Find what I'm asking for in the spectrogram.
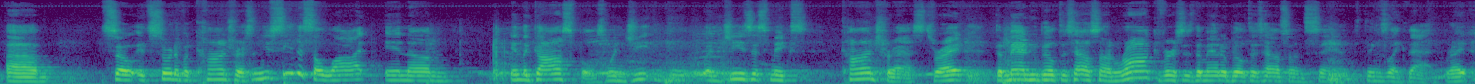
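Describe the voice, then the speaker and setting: A man's voice: fairly high pitch, unhurried, a crowd in the background, low-quality recording. A man leading a church Bible study group, teaching conversationally and often asking "right?". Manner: conversational, keeps checking in with "right?". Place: church meeting room.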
